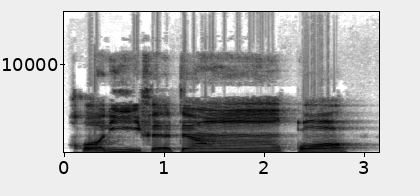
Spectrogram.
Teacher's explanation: ولو وصلنا يتولد لدينا تنوين وبعده القاف، فالحكم إخفاء مع غنة كاملة مفخمة لأن ما بعد التنوين حرف قاف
